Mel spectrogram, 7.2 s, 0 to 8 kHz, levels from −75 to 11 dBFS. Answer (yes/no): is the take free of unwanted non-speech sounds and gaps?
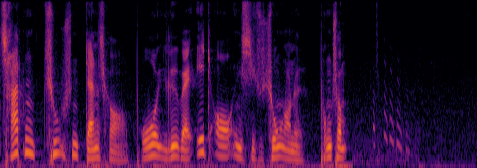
no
